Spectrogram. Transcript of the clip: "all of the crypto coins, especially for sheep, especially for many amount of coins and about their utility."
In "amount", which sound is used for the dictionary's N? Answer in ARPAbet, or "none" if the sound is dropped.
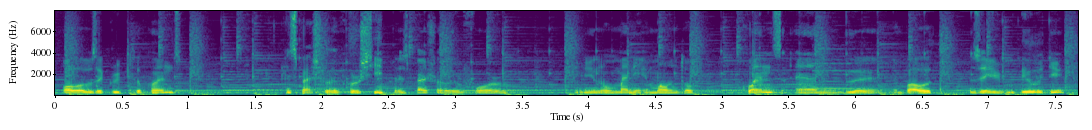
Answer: N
